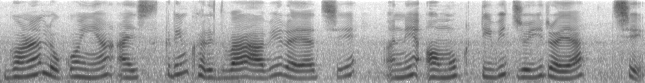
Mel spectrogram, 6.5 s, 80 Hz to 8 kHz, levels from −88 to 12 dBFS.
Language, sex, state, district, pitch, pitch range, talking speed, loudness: Gujarati, female, Gujarat, Gandhinagar, 240 Hz, 225-285 Hz, 130 wpm, -18 LUFS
